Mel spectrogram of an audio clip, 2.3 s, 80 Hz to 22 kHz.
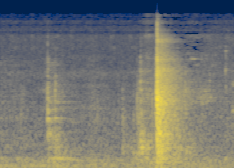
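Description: Air-cooled four-cylinder Wisconsin VP4 engine being hand-cranked without starting: a faint clank about half a second in, then one loud, sharp mechanical sound about a second and a half in as the crank turns it over.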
